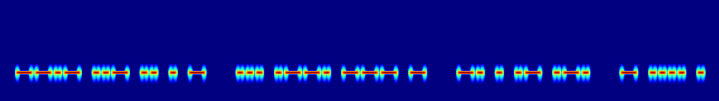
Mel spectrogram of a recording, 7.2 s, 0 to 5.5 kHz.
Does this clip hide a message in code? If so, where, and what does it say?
Yes: Morse code from 0.2 to 7.0 s, heard as a keyed tone, about 25 wpm, 600 Hz. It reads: QUIET SPOT NEAR THE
